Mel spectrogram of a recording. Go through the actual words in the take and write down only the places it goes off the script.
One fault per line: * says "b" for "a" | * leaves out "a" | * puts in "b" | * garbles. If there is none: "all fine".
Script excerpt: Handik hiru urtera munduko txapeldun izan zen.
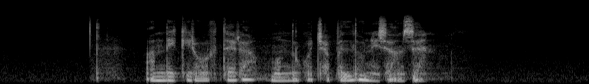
all fine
